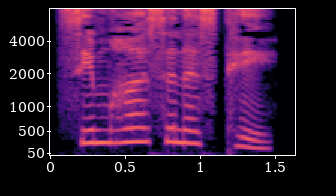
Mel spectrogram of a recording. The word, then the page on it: ಸಿಂಹಾಸನಸ್ಥ: Kannada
